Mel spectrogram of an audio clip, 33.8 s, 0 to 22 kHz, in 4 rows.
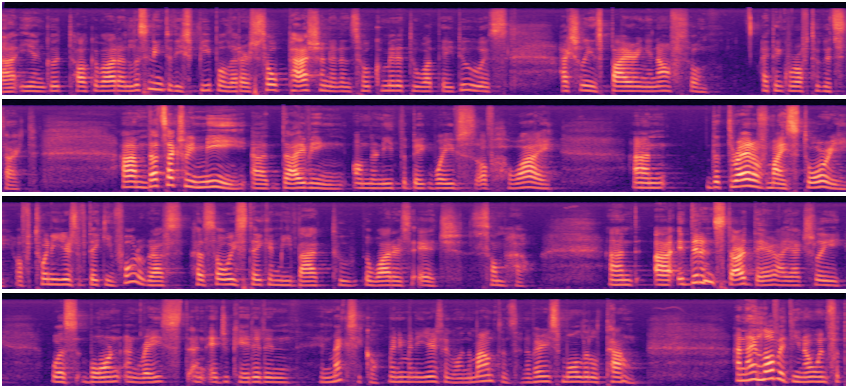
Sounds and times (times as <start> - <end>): Speech: 0.0 - 5.0, 5.6 - 8.8, 9.6 - 14.0, 14.8 - 22.2, 23.0 - 31.7, 32.6 - 33.7.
